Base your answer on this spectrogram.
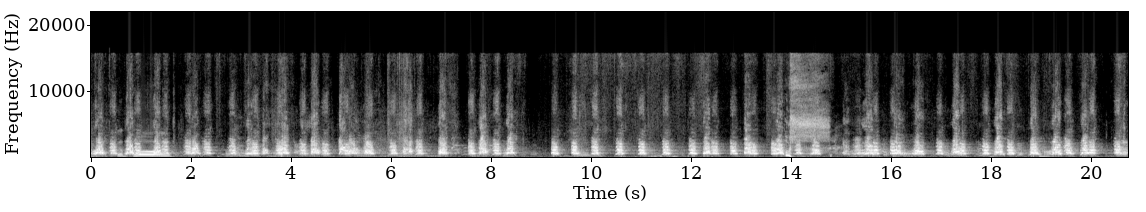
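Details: Sporting American Staffordshire Terrier, young and in training for ADBA shows, keeps up a long, steady stream of rapid, sharp barks, opening with a rising whine and pausing briefly midway.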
